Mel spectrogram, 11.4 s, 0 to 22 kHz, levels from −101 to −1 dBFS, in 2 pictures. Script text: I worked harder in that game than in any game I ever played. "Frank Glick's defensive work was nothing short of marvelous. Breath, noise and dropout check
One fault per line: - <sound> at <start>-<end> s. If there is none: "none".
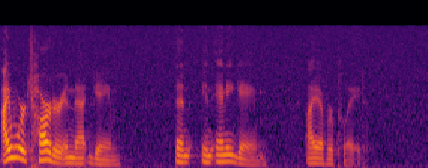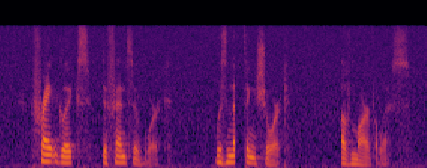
- dropout at 8.8-9.0 s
